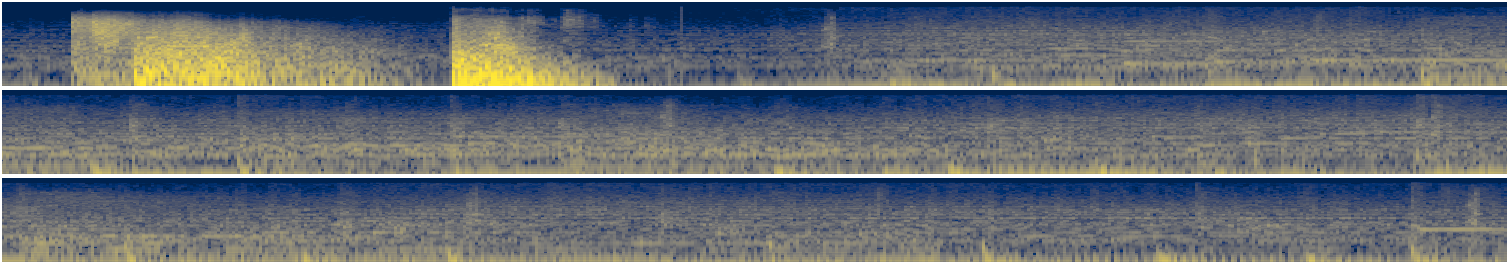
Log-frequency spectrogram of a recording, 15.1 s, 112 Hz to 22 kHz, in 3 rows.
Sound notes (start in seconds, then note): 0.1 crash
